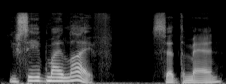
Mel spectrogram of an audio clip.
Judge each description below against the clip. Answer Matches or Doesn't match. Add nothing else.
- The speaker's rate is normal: Matches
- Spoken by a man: Matches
